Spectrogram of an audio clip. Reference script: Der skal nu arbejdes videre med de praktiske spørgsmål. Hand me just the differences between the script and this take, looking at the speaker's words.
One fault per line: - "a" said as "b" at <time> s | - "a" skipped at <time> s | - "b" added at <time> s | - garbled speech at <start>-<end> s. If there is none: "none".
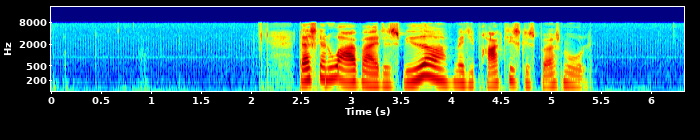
none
